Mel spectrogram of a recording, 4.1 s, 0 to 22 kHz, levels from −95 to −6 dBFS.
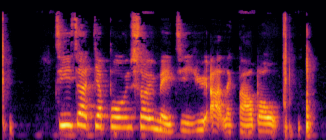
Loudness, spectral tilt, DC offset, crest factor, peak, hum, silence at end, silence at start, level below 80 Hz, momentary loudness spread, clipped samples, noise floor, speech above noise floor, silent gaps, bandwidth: -21 LUFS; -3 dB/octave; under 0.1%; 20 dB; 0 dBFS; none; 0.15 s; 0.05 s; -70 dBFS; 7 LU; under 0.1%; -65 dBFS; 45 dB; none; 16.5 kHz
